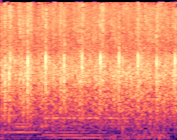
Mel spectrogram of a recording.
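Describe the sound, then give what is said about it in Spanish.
Audience applause welcoming a new guest on a show about UFO mysteries: steady, dense clapping that continues evenly for about three seconds, with a faint low hum underneath. “Otro aplauso pido para él.”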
